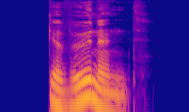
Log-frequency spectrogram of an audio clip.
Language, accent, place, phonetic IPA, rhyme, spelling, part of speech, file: German, Germany, Berlin, [ɡəˈvøːnənt], -øːnənt, gewöhnend, verb, De-gewöhnend.ogg
- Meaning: present participle of gewöhnen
